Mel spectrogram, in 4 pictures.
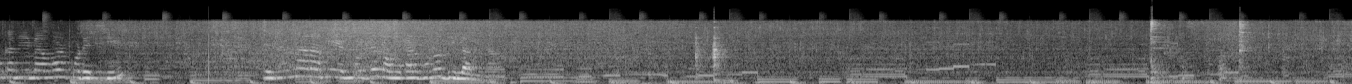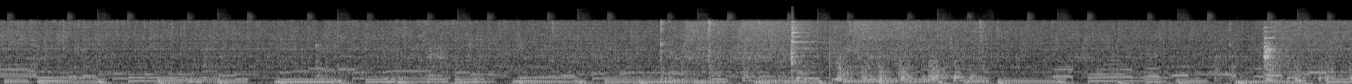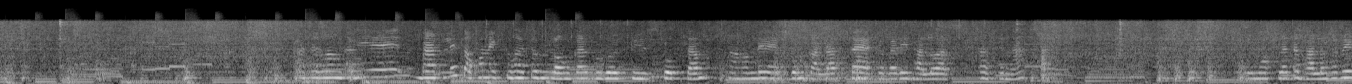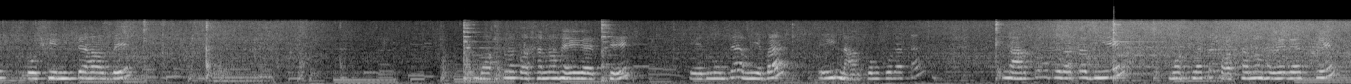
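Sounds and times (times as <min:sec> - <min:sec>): spice paste sizzling in hot oil: 0:00.2 - 0:54.0
metal spatula scraping pan: 0:51.5 - 0:54.0.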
